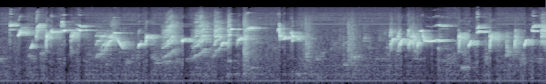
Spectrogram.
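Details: A young European goldfinch of the Parva race, still short of full song, twitters rapidly in tinkling high phrases, with one clear pause midway before another burst.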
